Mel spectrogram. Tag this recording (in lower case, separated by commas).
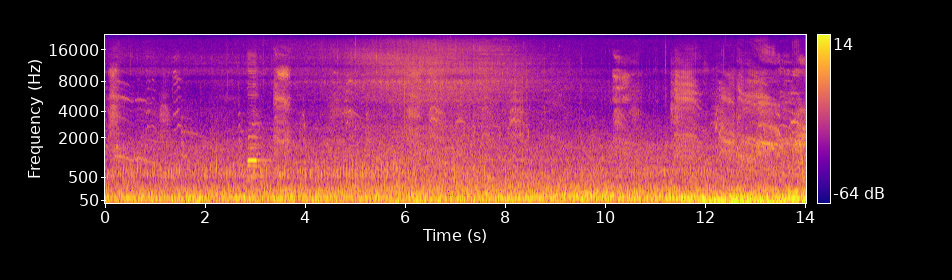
vehicle, motor vehicle (road)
